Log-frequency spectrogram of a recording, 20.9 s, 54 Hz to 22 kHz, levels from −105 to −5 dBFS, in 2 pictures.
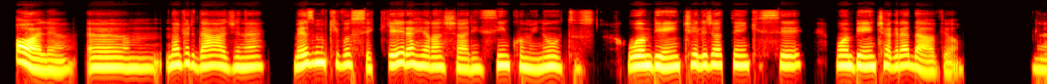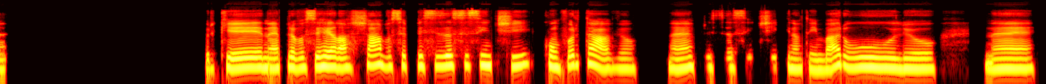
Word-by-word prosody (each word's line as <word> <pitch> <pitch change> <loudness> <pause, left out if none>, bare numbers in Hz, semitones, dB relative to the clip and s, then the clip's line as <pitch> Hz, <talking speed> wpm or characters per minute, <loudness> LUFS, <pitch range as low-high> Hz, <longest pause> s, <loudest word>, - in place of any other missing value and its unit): Olha, 155 - +7
eh, 185 0 0 0.4
na 215 +3 +3
verdade, 200 -4 0
né, 190 +2 -1 0.3
mesmo 240 +6 +5
que 225 - -6
você 210 -5 -2
queira 230 +5 +3
relaxar 190 -5 -1
em 170 - -4
5 210 +4 0
minutos, 175 -1 -2 0.3
o 195 +2 +5
ambiente, 200 +1 +5
ele 215 0 +2
já 220 0 +2
tem 210 -1 -1
que - - -19
ser 205 0 -2 0.3
um 205 - 0
ambiente 205 0 +3
agradável, 195 -9 -2 0.8
né? 160 -2 -7 2.0
Porque, 175 +3 0
né, 170 -1 0
pra 180 -2 -1
você 175 +2 -2
relaxar, 190 +3 +1
você 195 +1 -5
precisa 200 +1 -1
se 205 +1 -6
sentir 210 +1 -2
confortável, 185 -4 -2 0.3
né, 170 +3 -3
precisa 175 -1 -11
sentir 365 - -14
que 180 - -7
não 165 0 -4
tem 155 -2 -7
barulho, 175 -2 -1 0.5
né, 165 0 -2
190 Hz, 120 wpm, -22 LUFS, 170-210 Hz, 2.0 s, Olha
